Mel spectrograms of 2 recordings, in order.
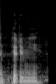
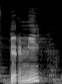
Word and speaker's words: Перми: Он сказал, что любой пермяк э, скажет, что правильно говорить не в Перми, а в Перми. То есть должен быть еще один мягкий знак, которого не существует при написании.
